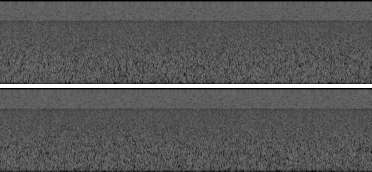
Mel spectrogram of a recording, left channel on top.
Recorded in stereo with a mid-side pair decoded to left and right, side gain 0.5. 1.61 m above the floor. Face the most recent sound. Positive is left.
No sound to turn to.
